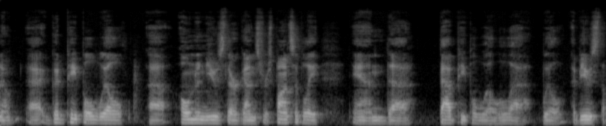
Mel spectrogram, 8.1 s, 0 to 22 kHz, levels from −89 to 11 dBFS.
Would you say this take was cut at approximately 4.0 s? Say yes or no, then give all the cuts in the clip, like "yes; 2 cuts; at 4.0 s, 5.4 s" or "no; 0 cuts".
no; 0 cuts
